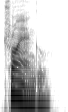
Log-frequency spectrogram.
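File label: "triangle", English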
